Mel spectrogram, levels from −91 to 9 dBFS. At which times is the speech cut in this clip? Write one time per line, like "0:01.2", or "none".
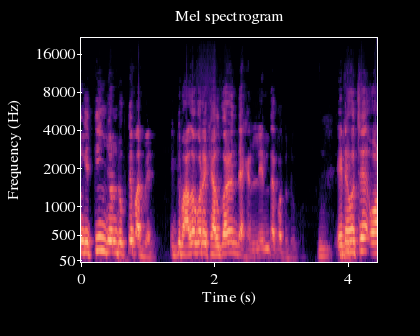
none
